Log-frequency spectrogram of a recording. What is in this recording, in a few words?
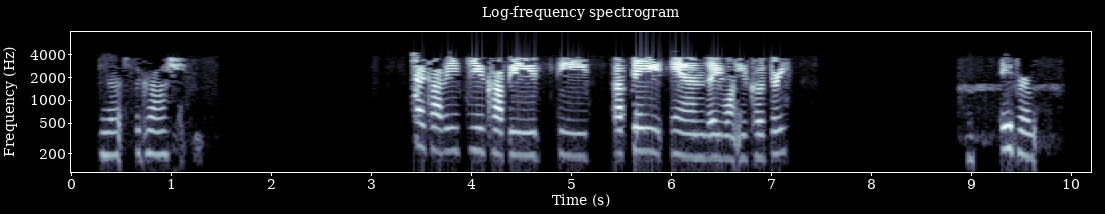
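Fire Dispatch, Scanner audio recording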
